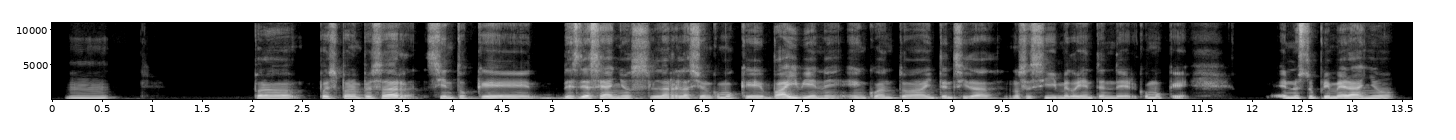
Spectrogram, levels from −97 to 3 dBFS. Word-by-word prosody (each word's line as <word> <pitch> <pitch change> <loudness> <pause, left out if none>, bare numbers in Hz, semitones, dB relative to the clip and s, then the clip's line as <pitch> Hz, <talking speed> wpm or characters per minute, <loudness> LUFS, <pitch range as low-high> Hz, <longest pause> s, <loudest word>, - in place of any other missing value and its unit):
Mm. 140 0 -5 1.4
Pa 135 0 0 0.2
pues 140 -1 +1
para 150 0 0
empezar, 165 +5 +2
siento 155 0 -2
que, 115 -6 +1
desde 120 - +2
hace 130 +2 +5
años, 160 +2 +1
la 130 -1 +2
relación 120 -2 0
como 140 +2 -3
que 115 -2 +1
va 110 +4 +4
y 130 0 +5
viene 135 +3 -1
en 120 -2 -3
cuanto 115 -1 -3
a 110 0 -1
intensidad, 110 -1 -2
no 120 -3 -5
sé 130 - -3
si 125 -1 -1
me 110 -1 -2
doy 105 +2 +1
a - - +1
entender. 105 -2 -3
Como 105 -2 -5
que, - - -5 0.9
en 135 - +2
nuestro 135 0 +4
primer 120 +2 +4
año, 155 +4 +1
130 Hz, 150 wpm, -23 LUFS, 115-140 Hz, 1.4 s, hace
